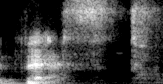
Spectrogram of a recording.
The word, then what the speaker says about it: vest: The vest. Yes. It's not the best, but the vest. Pilas con la pronunciación de la B y la V.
